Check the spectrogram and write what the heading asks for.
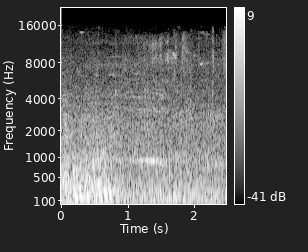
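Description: Busy city street traffic, with a car driving past close by. Its engine is loudest in the first second and then fades into the general traffic noise.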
